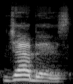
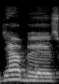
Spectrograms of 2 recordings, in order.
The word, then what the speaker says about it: Jabez: and we're talking about um the story of Jabez I think that's how you pronounce it some people pronounce it yeah this but I pronounce it as job as I do pronounce the J um and the story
